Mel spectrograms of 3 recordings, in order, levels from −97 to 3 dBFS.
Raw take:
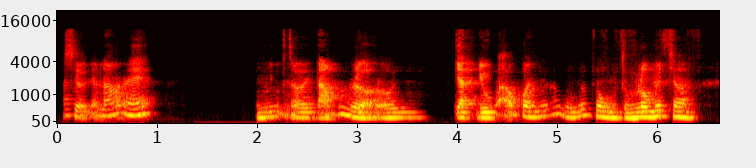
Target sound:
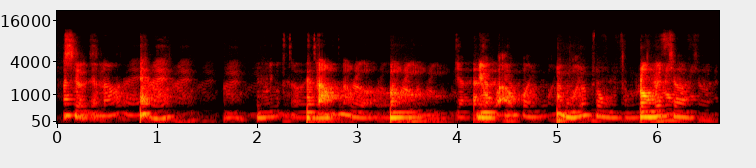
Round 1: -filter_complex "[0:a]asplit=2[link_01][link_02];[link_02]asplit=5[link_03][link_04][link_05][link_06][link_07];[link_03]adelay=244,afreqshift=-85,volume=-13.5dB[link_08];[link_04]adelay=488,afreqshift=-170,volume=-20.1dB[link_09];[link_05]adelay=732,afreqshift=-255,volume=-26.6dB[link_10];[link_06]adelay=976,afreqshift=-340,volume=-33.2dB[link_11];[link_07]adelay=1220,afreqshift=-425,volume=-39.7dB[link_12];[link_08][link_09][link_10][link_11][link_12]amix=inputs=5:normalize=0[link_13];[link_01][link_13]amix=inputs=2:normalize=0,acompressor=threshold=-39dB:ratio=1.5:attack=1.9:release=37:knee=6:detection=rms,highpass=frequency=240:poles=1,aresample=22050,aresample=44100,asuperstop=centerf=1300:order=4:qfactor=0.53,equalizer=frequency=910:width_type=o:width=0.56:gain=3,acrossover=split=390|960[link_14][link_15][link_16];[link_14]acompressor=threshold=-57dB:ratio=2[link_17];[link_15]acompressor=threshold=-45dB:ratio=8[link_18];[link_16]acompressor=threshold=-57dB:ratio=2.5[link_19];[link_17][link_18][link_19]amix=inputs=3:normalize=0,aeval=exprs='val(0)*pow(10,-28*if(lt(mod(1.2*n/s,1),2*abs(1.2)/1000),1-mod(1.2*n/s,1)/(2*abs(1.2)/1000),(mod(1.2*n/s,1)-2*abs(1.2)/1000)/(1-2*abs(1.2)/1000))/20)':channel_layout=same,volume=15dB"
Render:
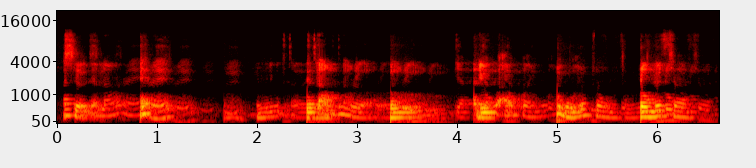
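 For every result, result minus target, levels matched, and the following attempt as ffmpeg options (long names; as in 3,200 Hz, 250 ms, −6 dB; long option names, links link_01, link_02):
500 Hz band +11.5 dB; downward compressor: peak gain reduction +4 dB
-filter_complex "[0:a]asplit=2[link_01][link_02];[link_02]asplit=5[link_03][link_04][link_05][link_06][link_07];[link_03]adelay=244,afreqshift=-85,volume=-13.5dB[link_08];[link_04]adelay=488,afreqshift=-170,volume=-20.1dB[link_09];[link_05]adelay=732,afreqshift=-255,volume=-26.6dB[link_10];[link_06]adelay=976,afreqshift=-340,volume=-33.2dB[link_11];[link_07]adelay=1220,afreqshift=-425,volume=-39.7dB[link_12];[link_08][link_09][link_10][link_11][link_12]amix=inputs=5:normalize=0[link_13];[link_01][link_13]amix=inputs=2:normalize=0,acompressor=threshold=-39dB:ratio=1.5:attack=1.9:release=37:knee=6:detection=rms,highpass=frequency=240:poles=1,aresample=22050,aresample=44100,asuperstop=centerf=420:order=4:qfactor=0.53,equalizer=frequency=910:width_type=o:width=0.56:gain=3,acrossover=split=390|960[link_14][link_15][link_16];[link_14]acompressor=threshold=-57dB:ratio=2[link_17];[link_15]acompressor=threshold=-45dB:ratio=8[link_18];[link_16]acompressor=threshold=-57dB:ratio=2.5[link_19];[link_17][link_18][link_19]amix=inputs=3:normalize=0,aeval=exprs='val(0)*pow(10,-28*if(lt(mod(1.2*n/s,1),2*abs(1.2)/1000),1-mod(1.2*n/s,1)/(2*abs(1.2)/1000),(mod(1.2*n/s,1)-2*abs(1.2)/1000)/(1-2*abs(1.2)/1000))/20)':channel_layout=same,volume=15dB"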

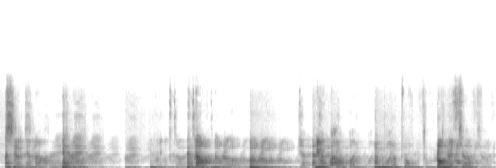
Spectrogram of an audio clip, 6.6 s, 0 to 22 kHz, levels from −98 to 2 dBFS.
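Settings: downward compressor: peak gain reduction +4 dB
-filter_complex "[0:a]asplit=2[link_01][link_02];[link_02]asplit=5[link_03][link_04][link_05][link_06][link_07];[link_03]adelay=244,afreqshift=-85,volume=-13.5dB[link_08];[link_04]adelay=488,afreqshift=-170,volume=-20.1dB[link_09];[link_05]adelay=732,afreqshift=-255,volume=-26.6dB[link_10];[link_06]adelay=976,afreqshift=-340,volume=-33.2dB[link_11];[link_07]adelay=1220,afreqshift=-425,volume=-39.7dB[link_12];[link_08][link_09][link_10][link_11][link_12]amix=inputs=5:normalize=0[link_13];[link_01][link_13]amix=inputs=2:normalize=0,acompressor=threshold=-27.5dB:ratio=1.5:attack=1.9:release=37:knee=6:detection=rms,highpass=frequency=240:poles=1,aresample=22050,aresample=44100,asuperstop=centerf=420:order=4:qfactor=0.53,equalizer=frequency=910:width_type=o:width=0.56:gain=3,acrossover=split=390|960[link_14][link_15][link_16];[link_14]acompressor=threshold=-57dB:ratio=2[link_17];[link_15]acompressor=threshold=-45dB:ratio=8[link_18];[link_16]acompressor=threshold=-57dB:ratio=2.5[link_19];[link_17][link_18][link_19]amix=inputs=3:normalize=0,aeval=exprs='val(0)*pow(10,-28*if(lt(mod(1.2*n/s,1),2*abs(1.2)/1000),1-mod(1.2*n/s,1)/(2*abs(1.2)/1000),(mod(1.2*n/s,1)-2*abs(1.2)/1000)/(1-2*abs(1.2)/1000))/20)':channel_layout=same,volume=15dB"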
